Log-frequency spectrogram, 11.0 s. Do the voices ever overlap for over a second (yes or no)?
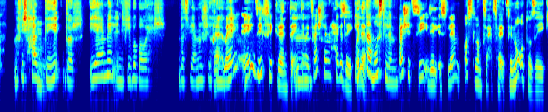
no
